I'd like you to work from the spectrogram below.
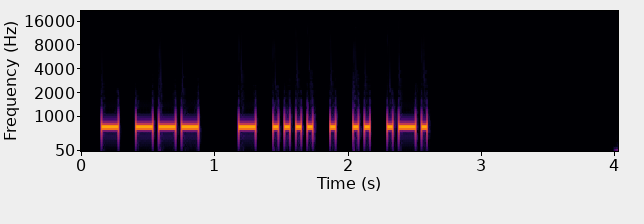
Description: Morse code, heard as a keyed tone, about 36 wpm, 700 Hz. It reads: TO THEIR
